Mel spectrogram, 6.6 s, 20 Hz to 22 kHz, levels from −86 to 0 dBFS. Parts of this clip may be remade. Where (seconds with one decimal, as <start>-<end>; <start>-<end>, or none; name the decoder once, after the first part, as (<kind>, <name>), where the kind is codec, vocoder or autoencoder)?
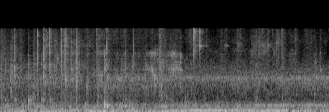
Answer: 1.2-3.3 (codec, HILCodec)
